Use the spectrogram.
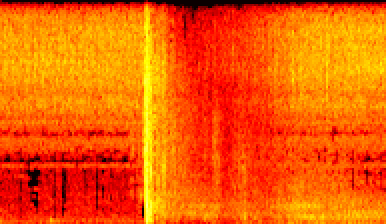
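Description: A single sharp gunshot at an outdoor shooting range, loud and close, with a short decaying echo and steady background noise after it.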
